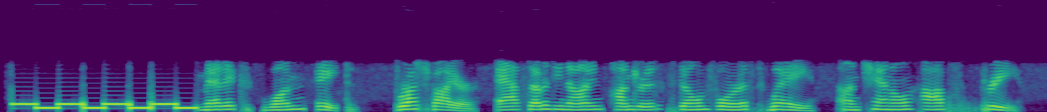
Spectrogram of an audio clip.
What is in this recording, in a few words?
EMS ALERT; wake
